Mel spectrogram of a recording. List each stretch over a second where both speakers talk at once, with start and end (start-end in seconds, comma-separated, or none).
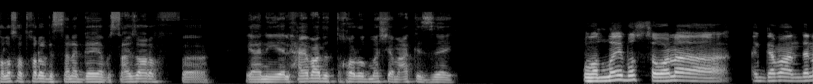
none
